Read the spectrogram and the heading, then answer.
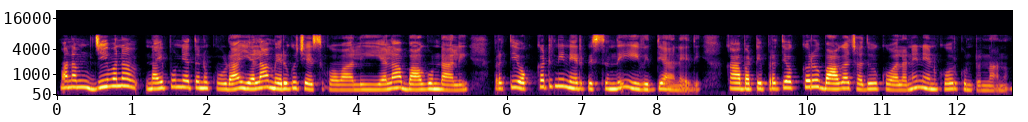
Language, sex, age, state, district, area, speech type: Telugu, female, 30-45, Andhra Pradesh, Chittoor, urban, spontaneous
